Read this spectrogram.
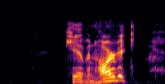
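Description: Trading cards slide and flick against each other.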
